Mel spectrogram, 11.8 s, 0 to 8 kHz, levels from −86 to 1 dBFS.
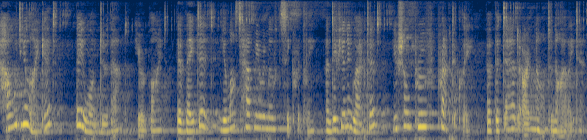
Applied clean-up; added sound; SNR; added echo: none; none; none; reverberation time 2.1 s.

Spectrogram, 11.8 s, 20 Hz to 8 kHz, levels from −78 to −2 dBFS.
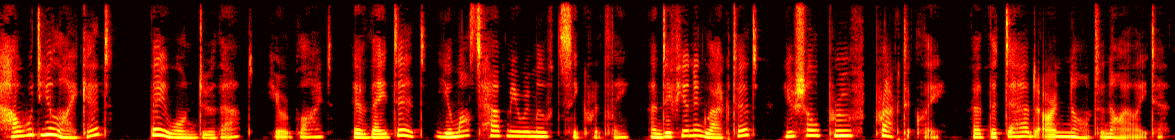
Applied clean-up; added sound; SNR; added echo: none; none; none; none.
